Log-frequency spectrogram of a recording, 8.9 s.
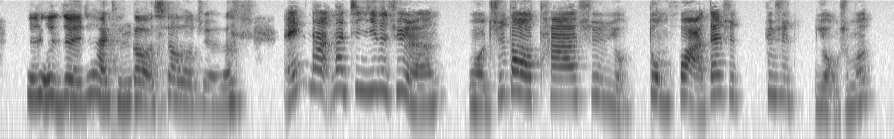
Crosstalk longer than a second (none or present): none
